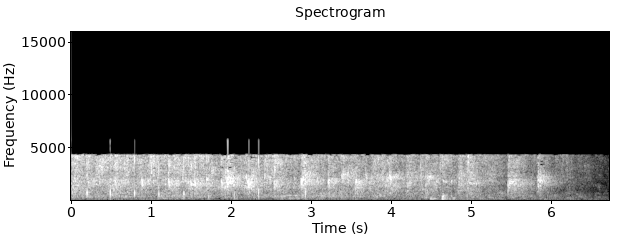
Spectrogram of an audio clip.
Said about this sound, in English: And while they're passing those out, let's give a round of applause to our mothers.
